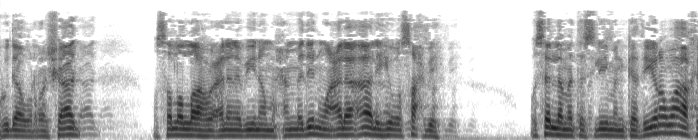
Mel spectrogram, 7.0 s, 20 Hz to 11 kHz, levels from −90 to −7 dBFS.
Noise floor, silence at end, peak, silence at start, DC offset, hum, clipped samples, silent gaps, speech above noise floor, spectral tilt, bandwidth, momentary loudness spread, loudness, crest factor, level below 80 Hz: -63 dBFS; 0 s; -6 dBFS; 0 s; under 0.1%; none; under 0.1%; none; 40 dB; -5 dB/octave; 8.8 kHz; 10 LU; -24 LUFS; 18 dB; -62 dBFS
